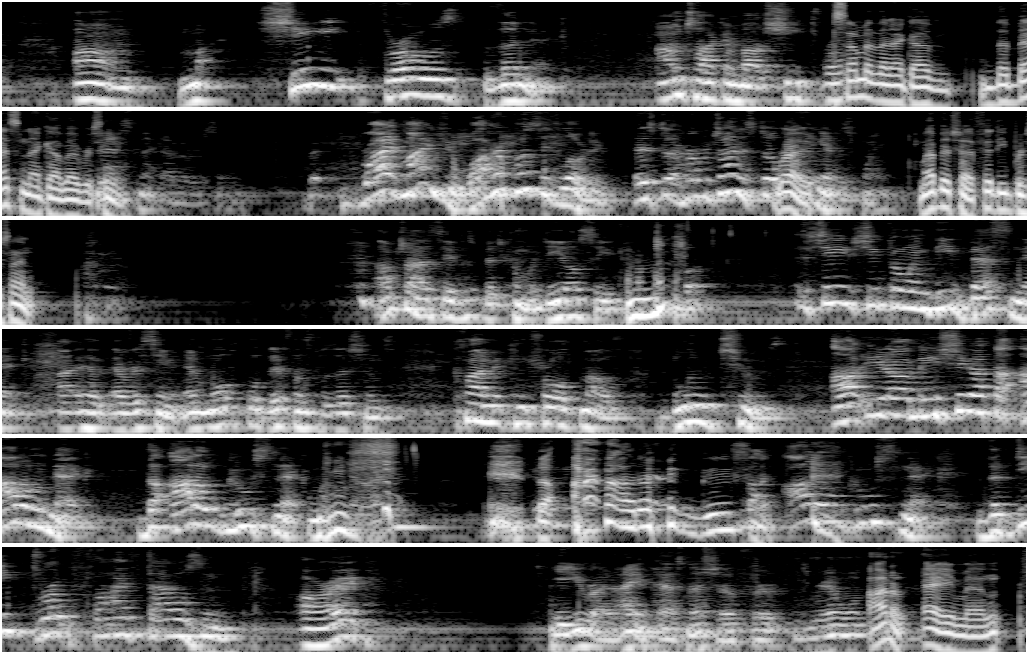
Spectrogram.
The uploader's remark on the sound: We apologize for the audio issues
